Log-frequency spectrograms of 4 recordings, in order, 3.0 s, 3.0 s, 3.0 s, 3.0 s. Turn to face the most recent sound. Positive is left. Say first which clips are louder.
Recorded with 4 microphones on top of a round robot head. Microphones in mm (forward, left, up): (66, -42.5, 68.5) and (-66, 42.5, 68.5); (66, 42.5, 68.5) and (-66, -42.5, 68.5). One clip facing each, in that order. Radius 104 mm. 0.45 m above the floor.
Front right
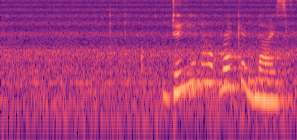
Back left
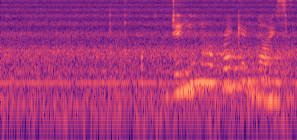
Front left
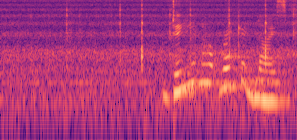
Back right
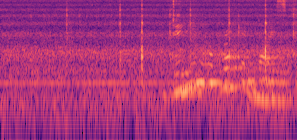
# front right 4 dB, front left 5 dB
turn(degrees=15)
